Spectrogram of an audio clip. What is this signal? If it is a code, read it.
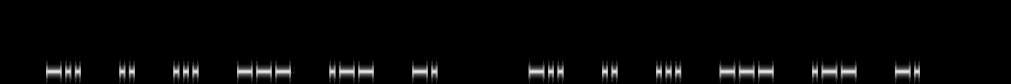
Morse code, heard as a keyed tone, about 25 wpm, spaced as for 15 wpm, 600 Hz. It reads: DISOWN DISOWN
